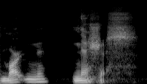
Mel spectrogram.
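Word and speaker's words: Martin Nečas: By the way, I received a message from someone who knows how to pronounce the name, and it is Martin Neshes.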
